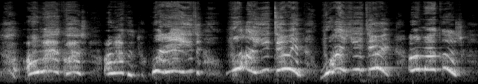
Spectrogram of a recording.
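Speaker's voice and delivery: high, loud shrieking yell with half-laughing cries; panicked scream. Retold or imitated. Toilet screaming at Tony in the bathroom, loud high shriek. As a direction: shriek like someone walked in on you.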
